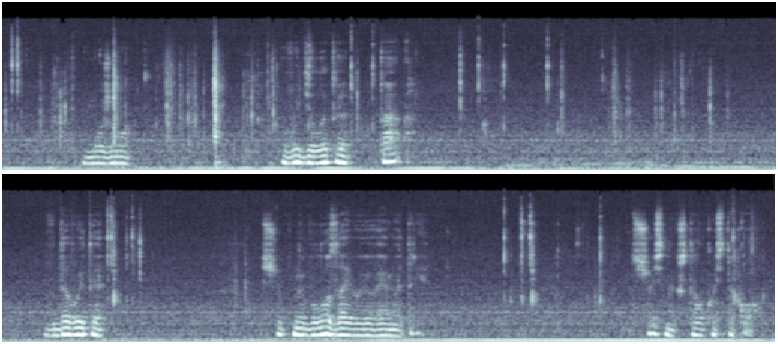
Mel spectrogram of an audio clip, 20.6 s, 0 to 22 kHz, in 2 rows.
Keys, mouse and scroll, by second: 0.2 shift+click, 1.6 l, 2.9 ctrl+l, 4.1 alt+middle click, 5.0-8.3 middle drag, 8.3 g, 12.1-15.2 middle drag, 17.3 click, 17.9-18.4 scroll down 1, 18.4-20.6 middle drag.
